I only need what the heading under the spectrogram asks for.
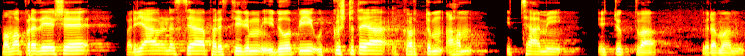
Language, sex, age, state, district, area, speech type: Sanskrit, male, 18-30, Karnataka, Raichur, rural, spontaneous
